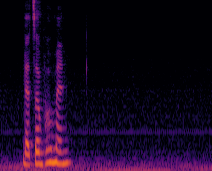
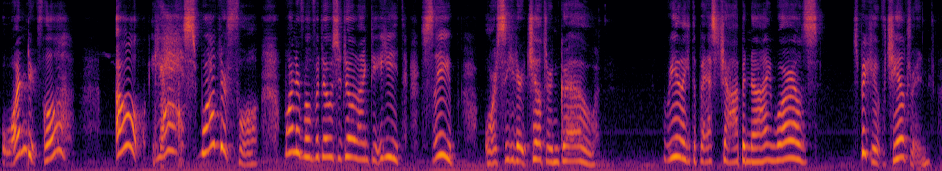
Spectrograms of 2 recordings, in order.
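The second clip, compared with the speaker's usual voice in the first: high, sarcastic demon mother voice; Lady Mance voice; 4 semitones higher than usual. Acted. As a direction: drip sarcasm in a higher voice. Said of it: "doing her voice".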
